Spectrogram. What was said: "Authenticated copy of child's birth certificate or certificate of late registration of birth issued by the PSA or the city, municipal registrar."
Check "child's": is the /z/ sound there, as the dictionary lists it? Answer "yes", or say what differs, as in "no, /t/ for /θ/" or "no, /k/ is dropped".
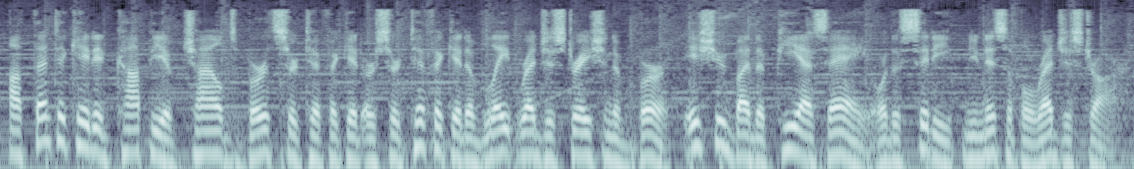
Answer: yes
